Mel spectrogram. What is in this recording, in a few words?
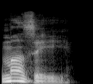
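"muzzy", British English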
